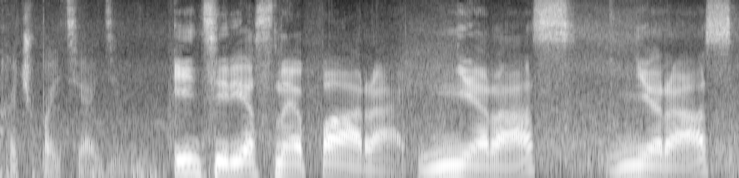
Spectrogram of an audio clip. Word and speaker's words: не раз: Не раз, не раз. И здесь не, но ударение не падает на не раз и ни разу.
